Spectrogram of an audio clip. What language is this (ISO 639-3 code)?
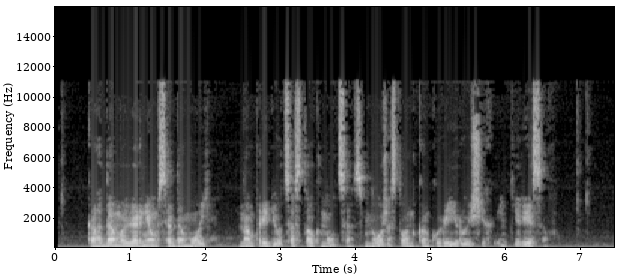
rus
